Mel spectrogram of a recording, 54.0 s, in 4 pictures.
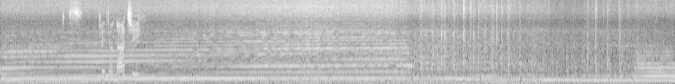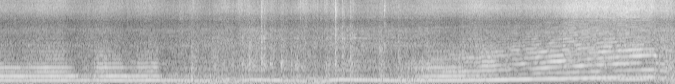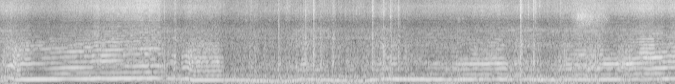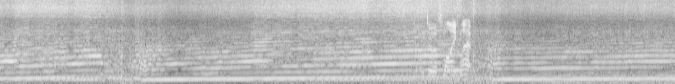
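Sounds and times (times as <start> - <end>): race car engine: 0.0 - 14.4, 34.3 - 54.0.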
